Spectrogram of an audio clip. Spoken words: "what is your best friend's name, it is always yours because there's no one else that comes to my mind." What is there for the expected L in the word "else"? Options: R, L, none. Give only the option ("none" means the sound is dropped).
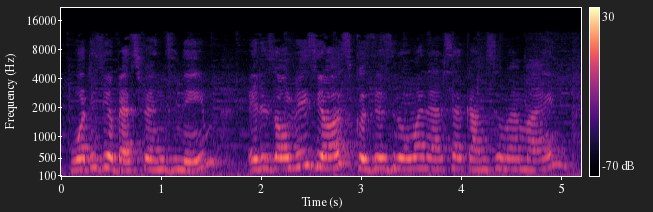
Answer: none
